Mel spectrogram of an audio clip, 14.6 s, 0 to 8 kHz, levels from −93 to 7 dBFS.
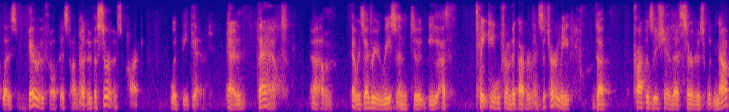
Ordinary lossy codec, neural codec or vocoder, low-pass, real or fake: Opus, 16 kbps; codec, 16 kHz, 1 kbps, FreqCodec, larger model; 7.2 kHz; fake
